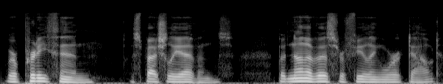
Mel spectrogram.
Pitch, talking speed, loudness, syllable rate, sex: 115 Hz, 190 wpm, -17 LUFS, 6.6 syllables/s, male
